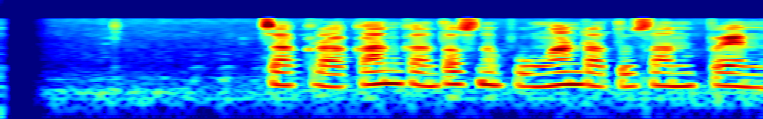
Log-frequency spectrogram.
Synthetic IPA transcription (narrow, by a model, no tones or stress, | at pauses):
t͡ʃakɾakankant̪ɔsnəb̥uŋanrat̪usanpɛn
